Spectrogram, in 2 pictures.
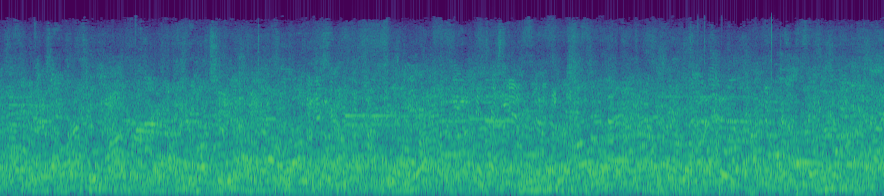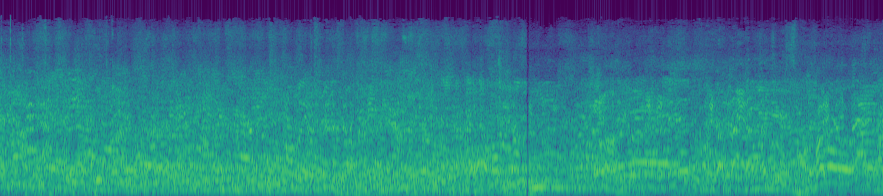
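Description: Crowd chatter: many people talking at once, a steady babble of voices.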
